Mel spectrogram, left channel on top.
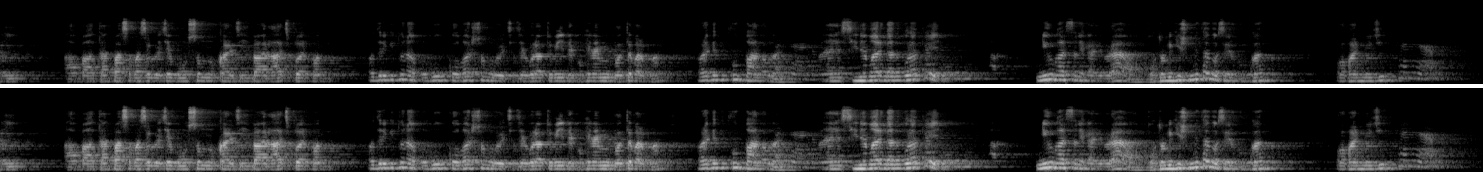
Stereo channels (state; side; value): quieter; left; 5.8 dB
